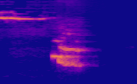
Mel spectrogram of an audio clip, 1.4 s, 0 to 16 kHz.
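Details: {'caption': 'Cavalier King Charles Spaniel puppy pen, 4-week-old litter indoors: a thin high whistle-like tone gives way to a single short yelp.'}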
